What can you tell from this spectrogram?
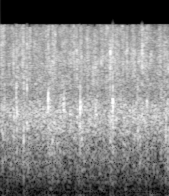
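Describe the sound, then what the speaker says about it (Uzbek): Audience applauding a young female contestant on the Uzbek singing show Yangi Ovoz, a dense, steady wash of clapping throughout with no voices on top. "Yana bitta qarsaklar mana shu qizimizga"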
